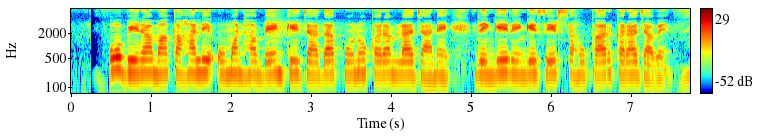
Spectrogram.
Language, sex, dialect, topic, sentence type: Chhattisgarhi, female, Eastern, banking, statement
